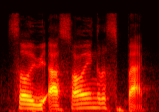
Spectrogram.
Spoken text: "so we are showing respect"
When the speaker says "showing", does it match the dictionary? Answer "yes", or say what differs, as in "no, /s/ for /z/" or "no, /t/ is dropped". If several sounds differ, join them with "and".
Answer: no, /s/ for /ʃ/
